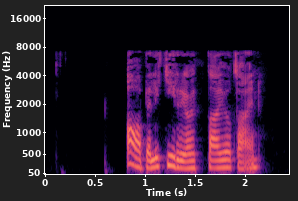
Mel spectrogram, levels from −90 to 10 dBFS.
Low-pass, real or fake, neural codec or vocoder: 7.2 kHz; real; none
